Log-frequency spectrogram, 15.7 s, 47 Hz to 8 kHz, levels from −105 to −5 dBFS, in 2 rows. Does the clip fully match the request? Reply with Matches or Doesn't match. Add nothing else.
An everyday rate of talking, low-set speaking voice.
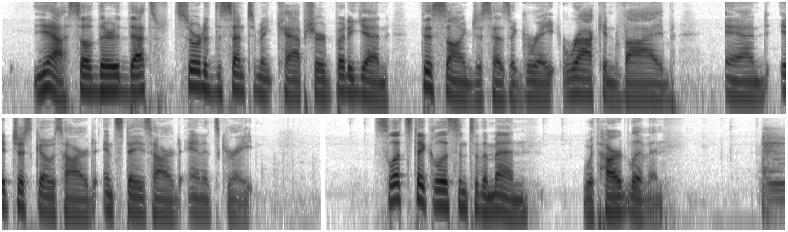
Matches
